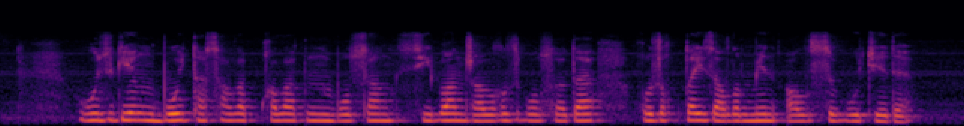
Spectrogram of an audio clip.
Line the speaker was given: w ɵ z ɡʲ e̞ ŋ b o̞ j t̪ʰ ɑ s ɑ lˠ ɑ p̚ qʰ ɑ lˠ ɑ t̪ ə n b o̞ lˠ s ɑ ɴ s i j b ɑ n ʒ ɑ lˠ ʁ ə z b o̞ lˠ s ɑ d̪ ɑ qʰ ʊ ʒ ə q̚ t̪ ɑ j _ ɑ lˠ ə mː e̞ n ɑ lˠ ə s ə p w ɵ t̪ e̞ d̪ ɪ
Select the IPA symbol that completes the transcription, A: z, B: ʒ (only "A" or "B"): A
